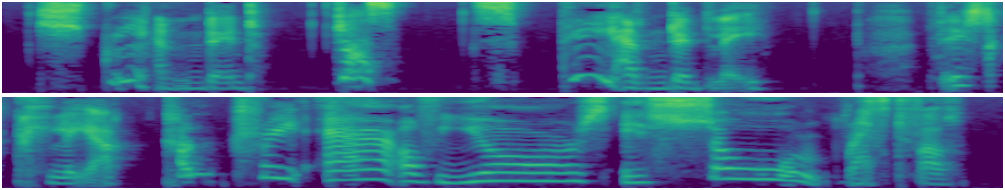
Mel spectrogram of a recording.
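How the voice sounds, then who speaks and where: A woman puts on a character voice, pitched high and delivered very slowly. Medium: read story. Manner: refined, pompous.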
